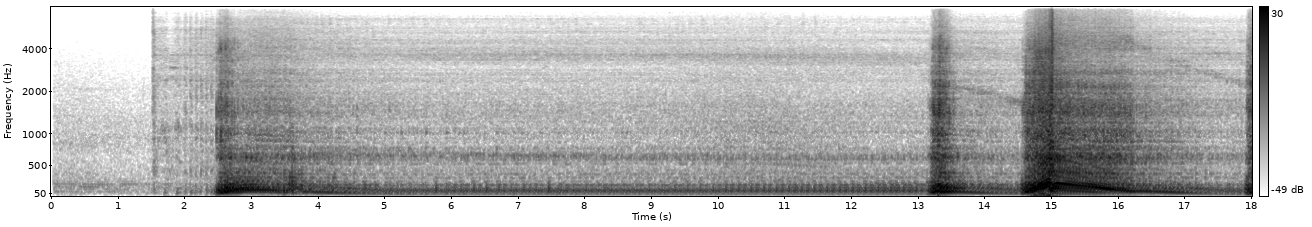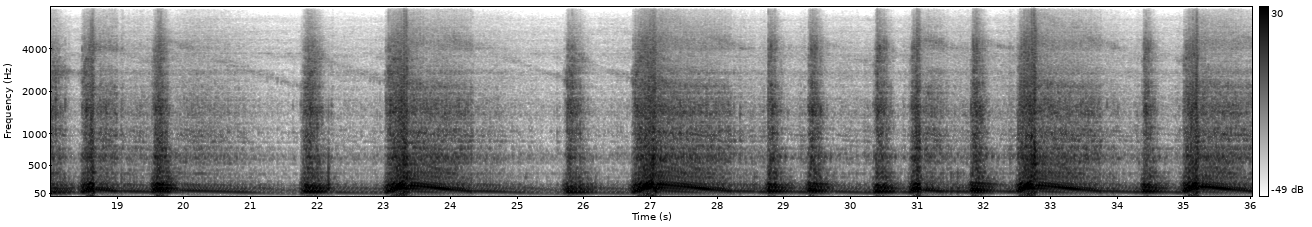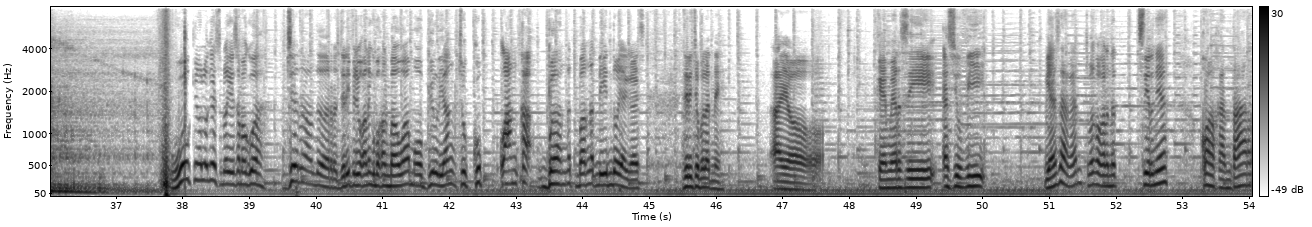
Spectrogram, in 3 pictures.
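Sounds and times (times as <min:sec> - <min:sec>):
car engine starting and idling: 0:00.9 - 0:38.4
engine revving in sharp blips: 0:01.6 - 0:04.9, 0:12.4 - 0:38.2.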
